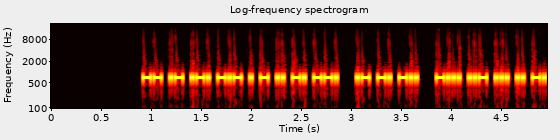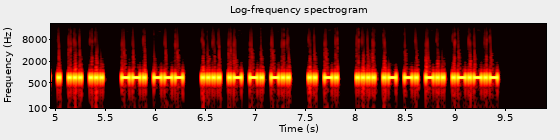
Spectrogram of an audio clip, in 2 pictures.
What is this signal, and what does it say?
Morse code, heard as a keyed tone, about 41 wpm, 700 Hz. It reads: MARKETING AND BUSINESS GO HAND IN HAND.
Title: Sentences from Top 1000 Words - Review Part 5 - 45wpm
